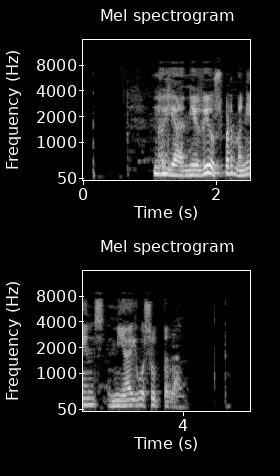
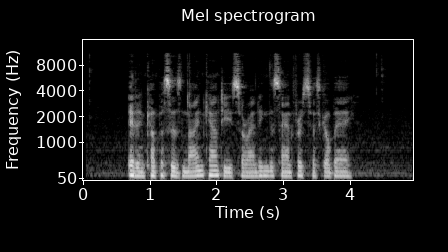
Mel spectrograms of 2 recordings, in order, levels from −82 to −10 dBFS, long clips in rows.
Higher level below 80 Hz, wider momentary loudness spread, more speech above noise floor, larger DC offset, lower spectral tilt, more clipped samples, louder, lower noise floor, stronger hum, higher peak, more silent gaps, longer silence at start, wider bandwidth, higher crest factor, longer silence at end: second, -60 dBFS vs -52 dBFS; first, 14 LU vs 7 LU; about the same, 35 dB vs 34 dB; neither; about the same, -5 dB/octave vs -5.5 dB/octave; neither; first, -20 LUFS vs -23 LUFS; about the same, -55 dBFS vs -57 dBFS; neither; about the same, -2 dBFS vs -4 dBFS; neither; second, 0.15 s vs 0.65 s; second, 9.4 kHz vs 11.5 kHz; about the same, 20 dB vs 22 dB; about the same, 1 s vs 0.95 s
